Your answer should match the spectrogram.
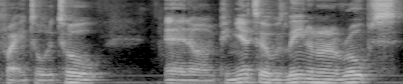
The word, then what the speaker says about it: Pianeta: But this fight was more of a return fight for Tyson Fury against Francesco Pianeta.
